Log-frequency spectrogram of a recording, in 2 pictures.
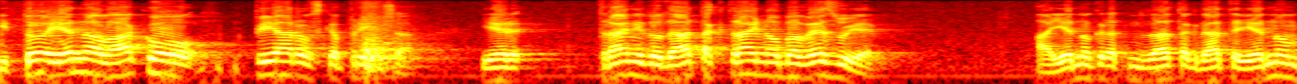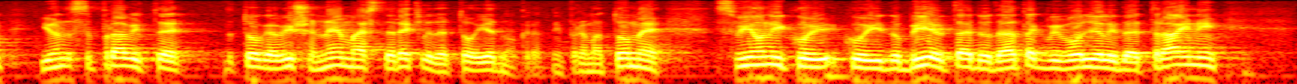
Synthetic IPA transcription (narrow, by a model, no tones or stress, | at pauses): it̪o̞ːjeje̞d̪nao̞ʋako̞piaɾo̞ʋskapɾiːt͡ʃa̰ | jeɾ | t̪ɾaːjnid̪o̞d̪aːt̪akt̪ɾaːjnoːbaʋe̞zuje̞ | a̰jed̪no̞kɾat̪nid̪o̞d̪aːt̪akd̪aːt̪eje̞d̪no̞mio̞nd̪asepɾaʋit̪e̞d̪at̪o̞ɡaʋiʃe̞ne̞ːmajeɾst̪eɾe̞klid̪ajet̪o̞ːje̞d̪nokɾa̰t̪nipɾe̞mat̪o̞me̞sʋio̞niko̞jiko̞jid̪o̞bijajut̪aːjd̪o̞d̪aːt̪akbiʋo̞ʎe̞lid̪ajet̪ɾaːjni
